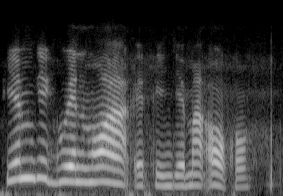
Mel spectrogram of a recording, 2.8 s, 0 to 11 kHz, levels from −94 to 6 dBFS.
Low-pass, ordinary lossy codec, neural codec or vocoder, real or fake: 7.2 kHz; Opus, 16 kbps; codec, 16 kHz, 8 kbps, FunCodec, trained on LibriTTS, 25 frames a second; fake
